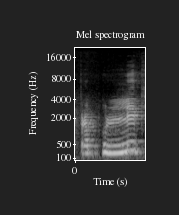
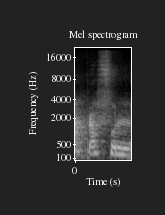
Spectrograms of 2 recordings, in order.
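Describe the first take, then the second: First: प्रफुल्लित ending "-lit"; "pra-phul-lit" for प्रफुल्लित; wrong ending. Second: प्रफुल्ल ending on "ll"; "pra-phull" for प्रफुल्ल; correct ending. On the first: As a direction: add "-it" to the end of प्रफुल्लित. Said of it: "प्रफुल्लित शब्द नहीं होता". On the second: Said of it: "प्रफुल्ल होता है". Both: Shown as a demonstration.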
